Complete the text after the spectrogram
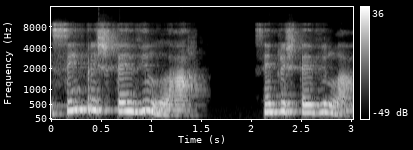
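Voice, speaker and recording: A woman with a Brazilian accent at a very slow pace. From Brazil, raised in Rondônia. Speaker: crime fiction writer. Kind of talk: podcast interview. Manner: halting, repeats words.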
